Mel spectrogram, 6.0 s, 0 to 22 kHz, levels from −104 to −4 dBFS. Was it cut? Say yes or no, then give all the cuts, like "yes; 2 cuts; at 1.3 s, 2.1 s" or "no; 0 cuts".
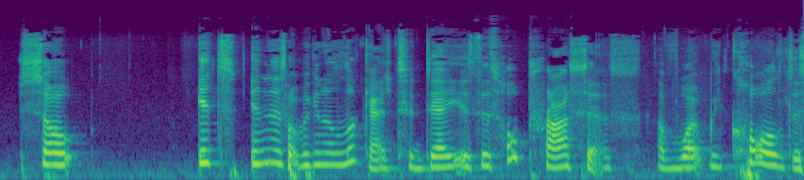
yes; 2 cuts; at 2.1 s, 4.9 s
